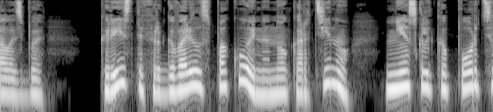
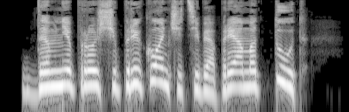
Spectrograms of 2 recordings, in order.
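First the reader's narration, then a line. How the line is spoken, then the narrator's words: Shouting. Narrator (Russian): кричал Лю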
